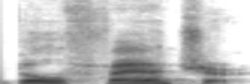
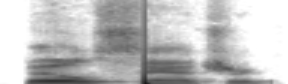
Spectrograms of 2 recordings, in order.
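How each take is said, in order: First: Fancher said with an F sound; Fancher, carefully starting with F; corrected name. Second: Sancher said with an S sound; Sancher, mistakenly starting with S; wrong name slip. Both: Real, not acted. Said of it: "Why did I say Sancher?".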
